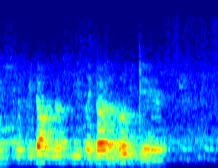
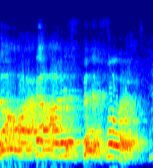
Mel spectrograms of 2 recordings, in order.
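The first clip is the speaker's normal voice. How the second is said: gushing fan; 11 semitones higher, 4 dB louder, slower than usual. Pretend. Fans gushing over Bigfoot boyfriend.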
